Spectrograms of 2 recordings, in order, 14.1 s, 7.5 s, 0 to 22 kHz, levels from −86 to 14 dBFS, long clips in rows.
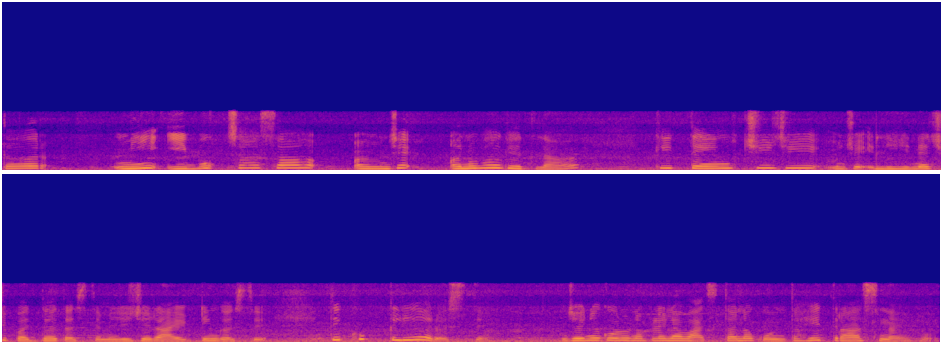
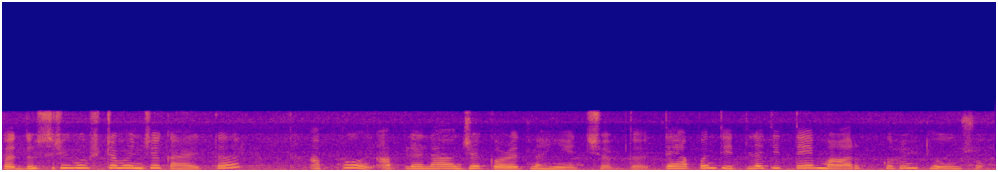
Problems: constant background noise, background conversations at intervals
